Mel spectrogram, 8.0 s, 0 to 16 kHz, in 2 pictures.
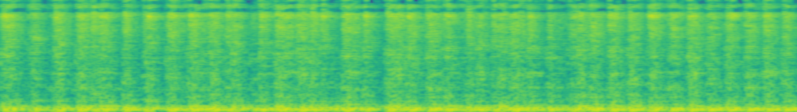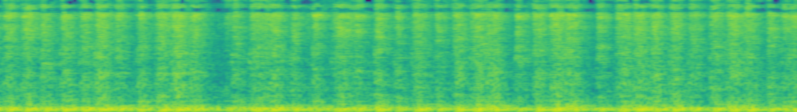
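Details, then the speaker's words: Chevy truck with V8 revived after sitting for years, no water pump fitted, while adjusting ignition timing toward ~25–30°: deep even rumble, no stumbling or misses; running smoothly, much better than before. "It's definitely running a lot better than it was the other day."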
